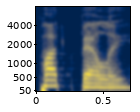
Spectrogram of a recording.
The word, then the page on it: potbelly: American English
